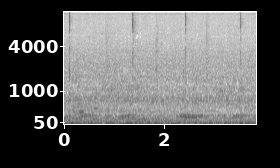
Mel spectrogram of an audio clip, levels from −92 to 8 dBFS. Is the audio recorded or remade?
recorded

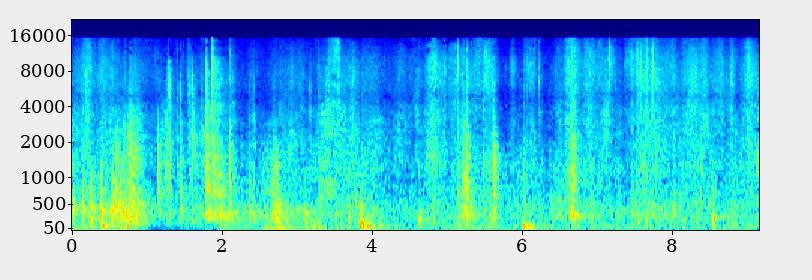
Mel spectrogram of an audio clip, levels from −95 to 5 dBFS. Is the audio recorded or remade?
remade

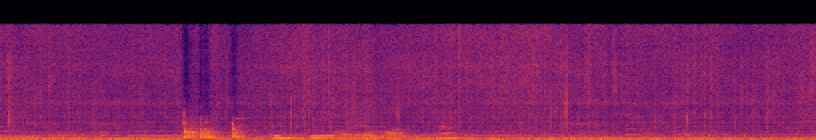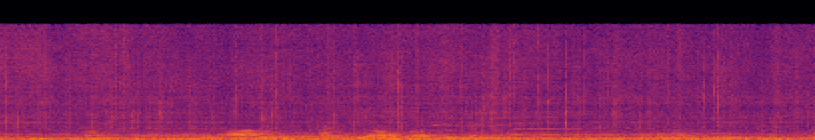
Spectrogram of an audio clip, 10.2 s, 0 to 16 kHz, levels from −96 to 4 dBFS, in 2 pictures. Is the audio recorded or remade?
remade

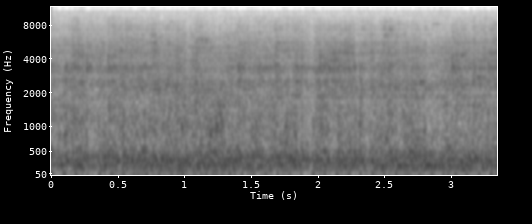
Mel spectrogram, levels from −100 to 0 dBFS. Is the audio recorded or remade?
recorded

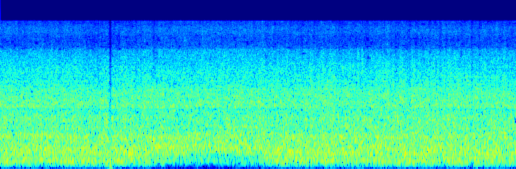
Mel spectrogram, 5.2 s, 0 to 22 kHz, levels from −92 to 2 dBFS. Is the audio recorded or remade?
recorded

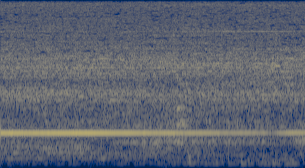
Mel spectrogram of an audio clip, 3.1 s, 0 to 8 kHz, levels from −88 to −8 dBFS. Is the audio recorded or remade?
recorded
